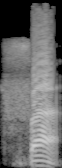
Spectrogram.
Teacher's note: bertemunya Ujung bawah gigi seri atas dengan bibir bawah bagian dalam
